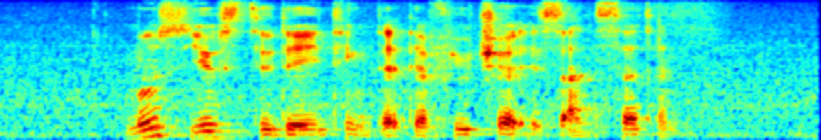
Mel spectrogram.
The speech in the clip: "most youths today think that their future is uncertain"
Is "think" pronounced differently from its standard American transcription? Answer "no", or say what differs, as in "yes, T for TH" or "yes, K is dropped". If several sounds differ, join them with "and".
yes, T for TH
